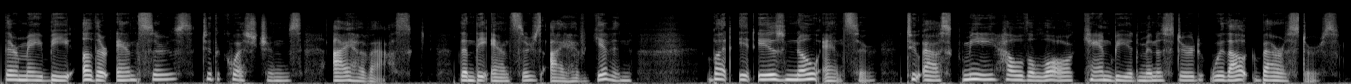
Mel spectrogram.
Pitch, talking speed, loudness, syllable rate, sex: 190 Hz, 145 wpm, -19 LUFS, 4.3 syllables/s, female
